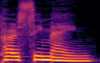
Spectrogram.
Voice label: announcements, female

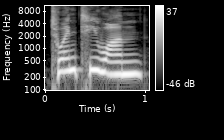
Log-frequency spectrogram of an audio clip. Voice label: announcements female

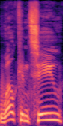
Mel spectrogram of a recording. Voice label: announcements, male

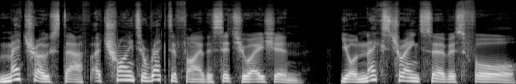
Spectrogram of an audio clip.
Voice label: announcements male

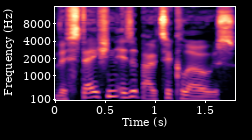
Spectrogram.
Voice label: announcements, male

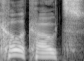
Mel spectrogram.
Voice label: announcements male

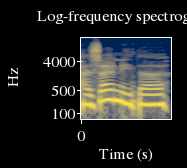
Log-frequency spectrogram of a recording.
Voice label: announcements, female

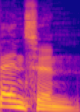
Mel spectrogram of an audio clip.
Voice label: announcements male

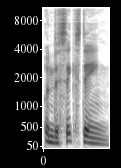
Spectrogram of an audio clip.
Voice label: "Under 16", announcements male

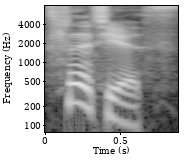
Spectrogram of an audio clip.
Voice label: announcements male

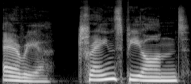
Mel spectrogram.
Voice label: announcements female

